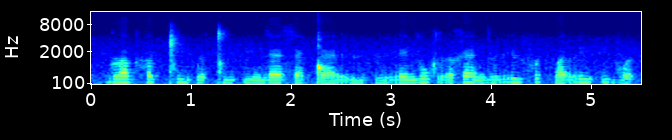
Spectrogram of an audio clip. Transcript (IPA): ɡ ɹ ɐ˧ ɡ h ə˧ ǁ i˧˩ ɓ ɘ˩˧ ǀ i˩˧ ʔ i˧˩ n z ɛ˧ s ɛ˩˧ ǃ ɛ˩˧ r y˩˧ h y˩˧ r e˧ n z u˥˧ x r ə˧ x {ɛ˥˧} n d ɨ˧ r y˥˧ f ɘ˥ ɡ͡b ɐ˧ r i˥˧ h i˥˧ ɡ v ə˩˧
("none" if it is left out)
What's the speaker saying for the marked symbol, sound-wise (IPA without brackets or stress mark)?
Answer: ɛ˥˧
